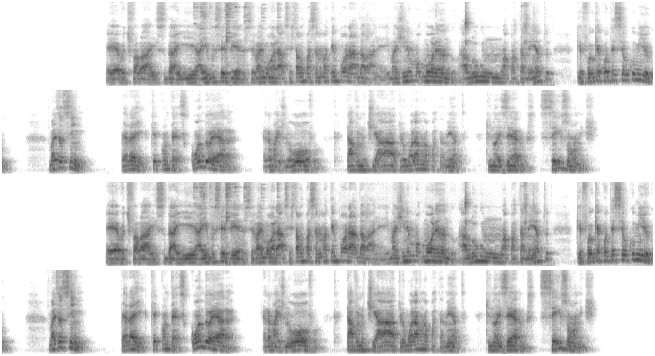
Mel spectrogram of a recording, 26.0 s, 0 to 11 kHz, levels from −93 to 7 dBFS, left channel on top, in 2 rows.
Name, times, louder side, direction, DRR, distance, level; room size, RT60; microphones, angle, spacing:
voice 1, 2.1-11.0 11.5-13.1 13.9-14.6 15.4-17.7 18.2-19.4 19.6-22.2 22.7-24.8, right 3 dB, 75° right, 0.6 m, -32 dB
sound 1, 3.8-11.0, right 4 dB, 30° right, 0.5 m, -49 dB
4.4 x 3.6 x 2.3 m
head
